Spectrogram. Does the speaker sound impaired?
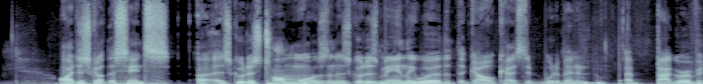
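No.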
